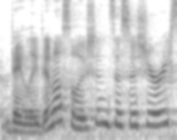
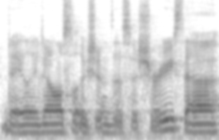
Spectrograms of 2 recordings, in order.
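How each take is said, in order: First: The greeting sounds warm and friendly. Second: The greeting sounds unwilling and unenthusiastic. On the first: The caller is welcome. The speaker calls it right. "I do want it to sound friendly and inviting" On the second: The person does not want to be at work. The speaker calls it wrong. "because you're not wanting to be at your job that day"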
